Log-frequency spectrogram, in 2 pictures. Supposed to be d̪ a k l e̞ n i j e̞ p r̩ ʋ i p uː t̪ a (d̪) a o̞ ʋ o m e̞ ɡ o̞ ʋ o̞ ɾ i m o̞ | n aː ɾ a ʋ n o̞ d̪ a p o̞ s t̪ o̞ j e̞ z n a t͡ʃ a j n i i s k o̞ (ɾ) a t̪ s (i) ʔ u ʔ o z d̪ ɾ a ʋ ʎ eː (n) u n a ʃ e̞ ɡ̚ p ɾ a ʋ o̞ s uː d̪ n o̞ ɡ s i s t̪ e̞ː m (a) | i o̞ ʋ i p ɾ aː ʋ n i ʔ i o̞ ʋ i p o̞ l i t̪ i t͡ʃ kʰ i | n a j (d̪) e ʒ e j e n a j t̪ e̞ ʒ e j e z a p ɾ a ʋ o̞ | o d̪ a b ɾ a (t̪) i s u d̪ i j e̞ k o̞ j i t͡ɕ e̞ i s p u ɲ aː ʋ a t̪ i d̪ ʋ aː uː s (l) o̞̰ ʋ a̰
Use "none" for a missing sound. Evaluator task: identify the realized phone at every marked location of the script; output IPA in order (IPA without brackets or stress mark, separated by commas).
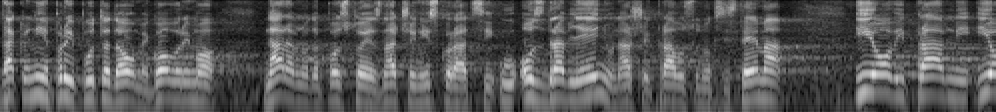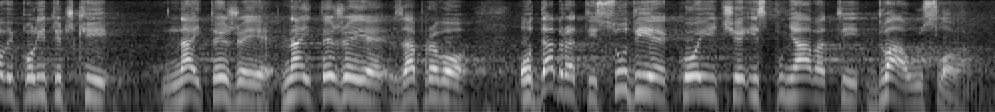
d̪, ɾ, i, ɲ, a, t̪, t̪, l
